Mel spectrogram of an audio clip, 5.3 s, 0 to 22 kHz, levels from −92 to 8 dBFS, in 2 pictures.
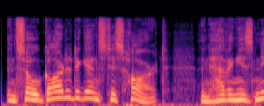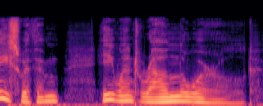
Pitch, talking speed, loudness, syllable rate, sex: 150 Hz, 195 wpm, -16 LUFS, 4.8 syllables/s, male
